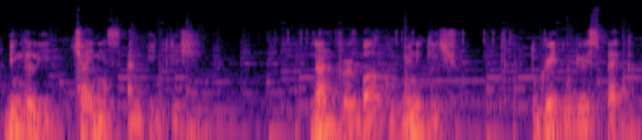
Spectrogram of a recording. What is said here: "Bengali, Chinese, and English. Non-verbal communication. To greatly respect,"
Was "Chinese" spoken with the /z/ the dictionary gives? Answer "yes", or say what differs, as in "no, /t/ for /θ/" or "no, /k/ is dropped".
no, /s/ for /z/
